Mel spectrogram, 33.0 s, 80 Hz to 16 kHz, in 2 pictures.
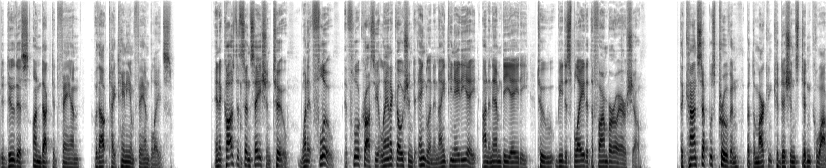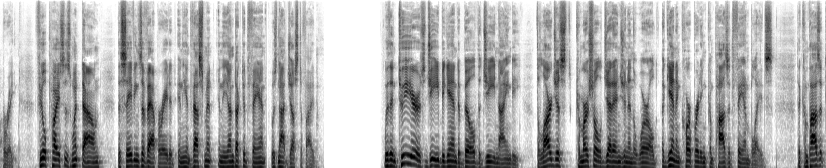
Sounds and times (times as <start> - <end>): Speech: 0.0 - 3.5, 4.3 - 13.0, 13.6 - 23.0, 24.2 - 33.0.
